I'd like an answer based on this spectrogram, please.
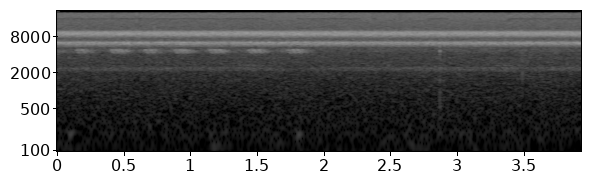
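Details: Cricket chirping: a run of about seven short, evenly spaced high pulses over the first two seconds, then a pause, all set against a steady high-pitched hiss and faint background noise.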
